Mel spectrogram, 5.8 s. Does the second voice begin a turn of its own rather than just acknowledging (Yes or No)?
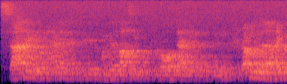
No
